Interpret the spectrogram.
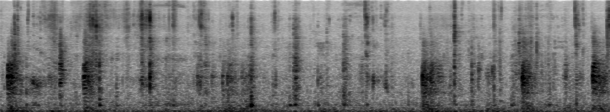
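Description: Close-miked chewing of a mouthful of fast-food fries: quiet, irregular wet mouth clicks and soft crunches.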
